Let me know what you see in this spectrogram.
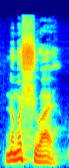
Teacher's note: विसर्गाच्या पुढे श आला तर श चा उच्चार अर्धा करायचा आहे म्हणून हे वाक्य नमः शिवाय असं होईल नमः शिवाय असं नाही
